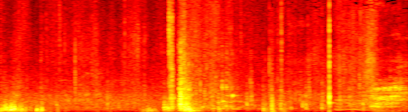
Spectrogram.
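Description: Knocks and rustling of a person climbing into a car's driver seat, with one sharp click a little over three seconds in.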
